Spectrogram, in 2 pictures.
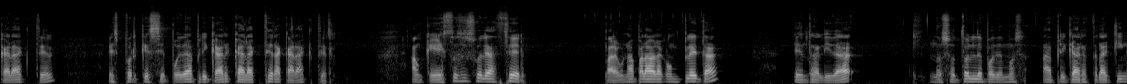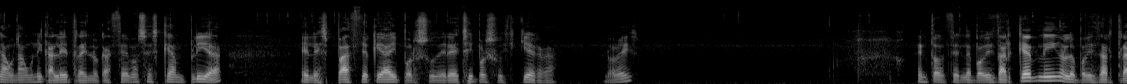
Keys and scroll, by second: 9.1 0.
